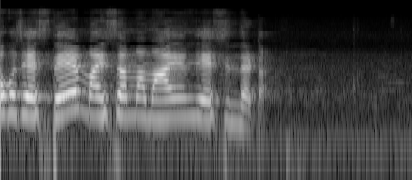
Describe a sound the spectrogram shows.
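A woman speaks loudly and with passion into a microphone.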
